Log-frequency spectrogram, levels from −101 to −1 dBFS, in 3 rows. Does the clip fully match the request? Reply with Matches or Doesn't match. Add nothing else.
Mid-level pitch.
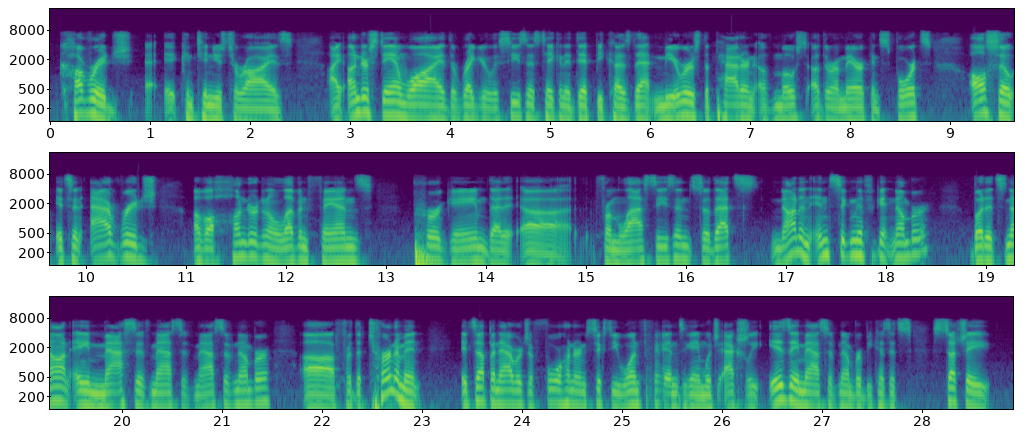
Doesn't match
